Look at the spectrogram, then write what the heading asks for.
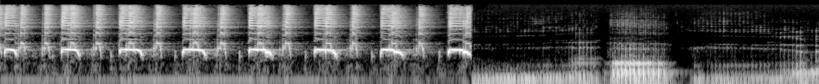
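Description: Grey crowned crane giving a rapid series of loud honking calls, about one and a half a second. After about six seconds they stop abruptly and a leopard's low, rumbling growls follow, the loudest about two seconds later.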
